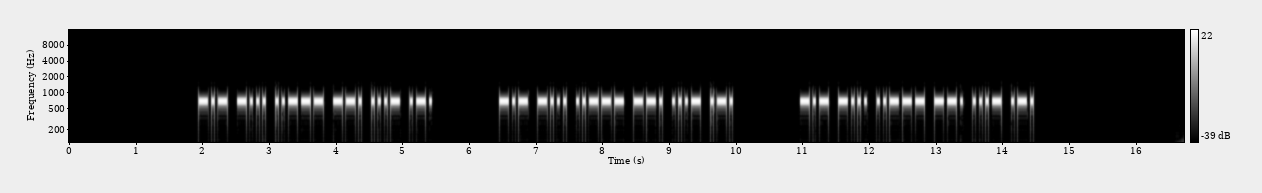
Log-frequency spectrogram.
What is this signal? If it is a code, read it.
Morse code, heard as a keyed tone, about 25 wpm, 700 Hz. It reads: KB2GVR KB2GVR KB2GVR
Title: USA Call Signs - 6 Characters - Repeated 3x - 25wpm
